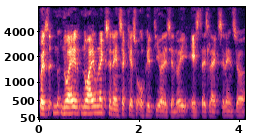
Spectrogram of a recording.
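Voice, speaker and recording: A man talks at a fairly quick pace with an Italian accent. His intonation is lively. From Italy. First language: Italian (speaking Spanish). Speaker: life coach. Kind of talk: interview. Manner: halting.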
